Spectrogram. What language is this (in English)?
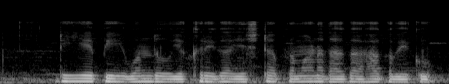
Kannada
